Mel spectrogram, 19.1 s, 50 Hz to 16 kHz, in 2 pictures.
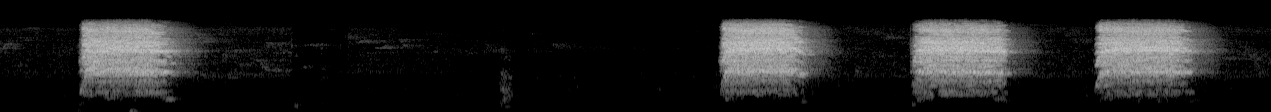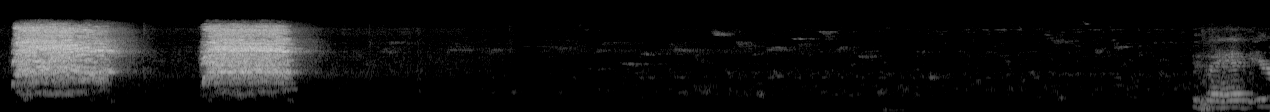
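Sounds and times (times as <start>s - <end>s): bird screaming: 0.6s - 1.5s, 5.4s - 6.2s, 6.8s - 12.0s.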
